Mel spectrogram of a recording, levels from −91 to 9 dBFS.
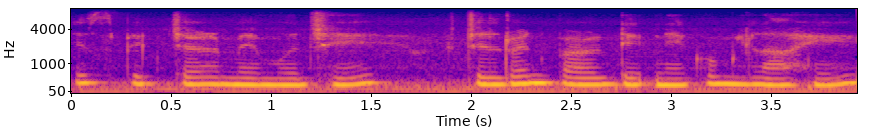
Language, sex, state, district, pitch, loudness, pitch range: Hindi, female, Arunachal Pradesh, Lower Dibang Valley, 210 Hz, -12 LUFS, 200-230 Hz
